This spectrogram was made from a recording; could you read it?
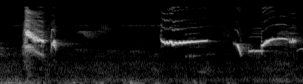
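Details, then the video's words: Black-breasted oriental magpie-robin used to provoke caged birds into singing: a harsh burst, then a long level whistle, a quick dip and a rising, looping whistled phrase over faint low noise. "ngeroll panjang! pancingan suara kacer gacor dada hitam istimeewa"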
